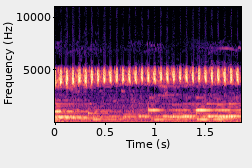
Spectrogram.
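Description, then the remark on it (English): A chipping sparrow (Spizella passerina) sings a steady, dry, high-pitched trill of rapid identical chips, fairly loud and even, running unbroken for about two seconds with faint lower tones underneath. “The chipping sparrow. Today's Talkin' Birds featured feathered friend.”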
